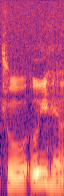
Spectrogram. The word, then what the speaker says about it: 주의: 몸으로 주위는 기본형 기본적으로는 주의해야 돼요 그런데 이때 의가 단어의 첫 음절이 아니기 때문에 첫 음절이 아니고 두 번째 음절이 그러니까 얘는 주의 이렇게 발음해도 된다는 얘기야 나의 마음의 자 나의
